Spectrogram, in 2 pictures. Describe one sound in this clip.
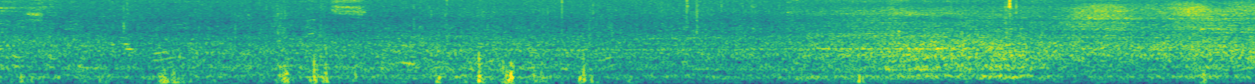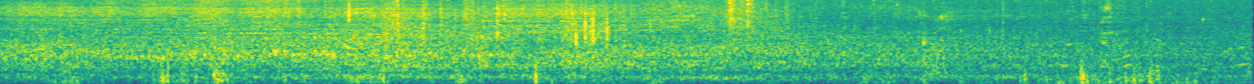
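A jet airliner roars overhead, its steady rumble swelling and then slowly easing.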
